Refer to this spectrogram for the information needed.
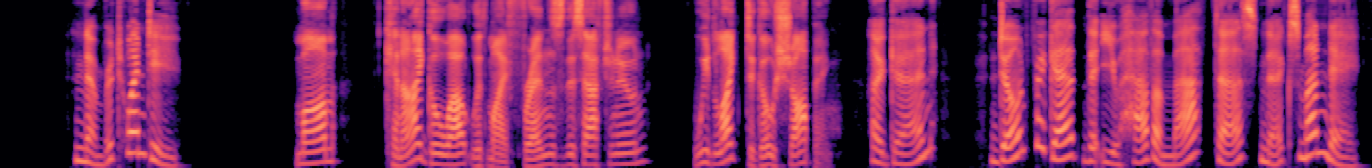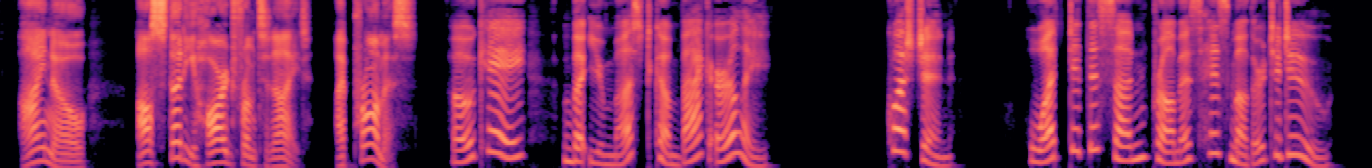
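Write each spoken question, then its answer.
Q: What did the son promise his mother to do?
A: Study hard from tonight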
